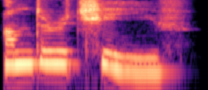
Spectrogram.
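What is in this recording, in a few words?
"underachieve", British English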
